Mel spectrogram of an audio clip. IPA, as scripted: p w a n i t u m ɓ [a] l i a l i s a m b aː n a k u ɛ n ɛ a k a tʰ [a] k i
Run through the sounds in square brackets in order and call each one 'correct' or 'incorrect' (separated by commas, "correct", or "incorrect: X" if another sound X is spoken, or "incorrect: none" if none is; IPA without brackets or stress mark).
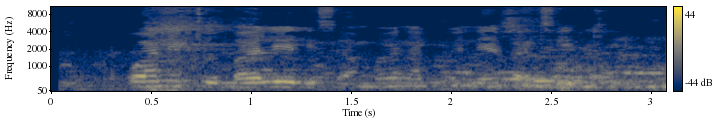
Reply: correct, incorrect: i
